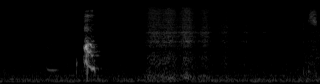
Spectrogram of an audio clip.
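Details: Infant hiccuping: one sharp, abrupt hiccup against quiet room noise, then soft breathy sounds.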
